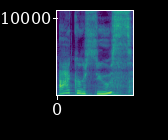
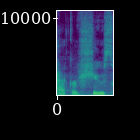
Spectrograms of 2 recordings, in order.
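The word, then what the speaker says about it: Akershus: has finally reopened over in epcot's Norway Pavilion accursus which is what I've been told is how you pronounce it not Acker shoes which I did for a long time not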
